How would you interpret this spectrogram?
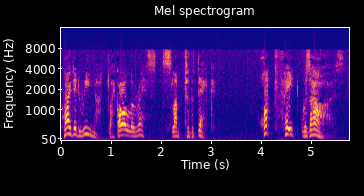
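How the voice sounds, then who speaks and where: A man's voice: a little high, expressive, slow, dark tone, husky, full character voice. An actor playing a guilt-haunted sailor who narrates his cursed voyage in anguished, poetic radio drama style. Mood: bleak, haunted. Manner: theatrical, poetic, anguished declaiming. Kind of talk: 1950s radio drama acting. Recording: muffled vintage radio recording, faint noise, rain.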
